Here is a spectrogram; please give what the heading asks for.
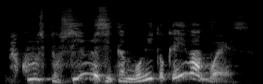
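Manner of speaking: high, quick, softly incredulous; puzzled, voice up high then dropping; baffled disbelief. Acted. Onlooker wondering at a fallen believer, baffled disbelief.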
